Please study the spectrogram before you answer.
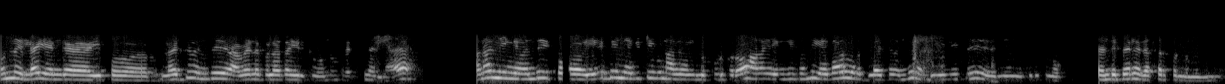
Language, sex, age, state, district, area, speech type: Tamil, female, 60+, Tamil Nadu, Dharmapuri, rural, conversation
